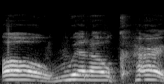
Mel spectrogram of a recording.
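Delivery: loud, slow, heavily sarcastic drawl.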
